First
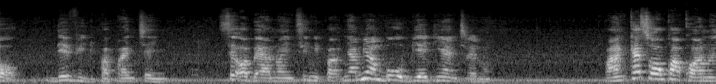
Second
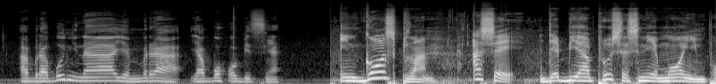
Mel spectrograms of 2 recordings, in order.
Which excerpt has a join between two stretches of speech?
second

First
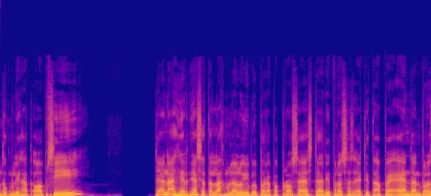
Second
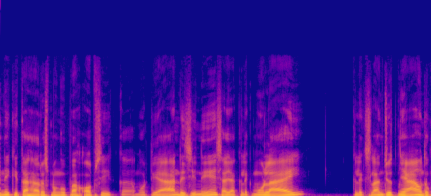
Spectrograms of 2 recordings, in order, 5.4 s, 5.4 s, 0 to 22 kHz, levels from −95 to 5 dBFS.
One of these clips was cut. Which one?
second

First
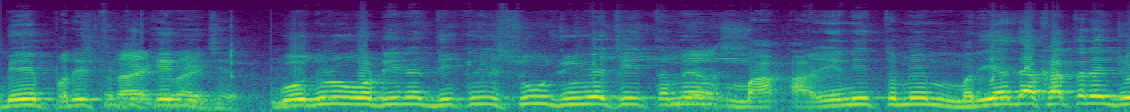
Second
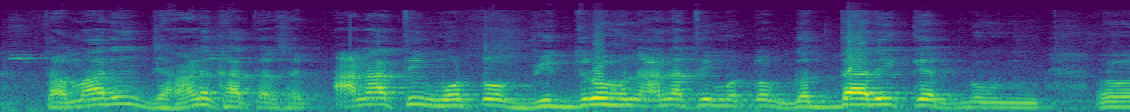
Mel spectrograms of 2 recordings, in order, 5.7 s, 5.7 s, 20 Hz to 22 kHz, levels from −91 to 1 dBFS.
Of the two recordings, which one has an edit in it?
first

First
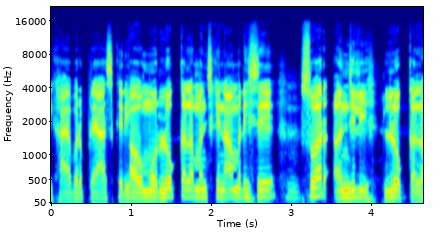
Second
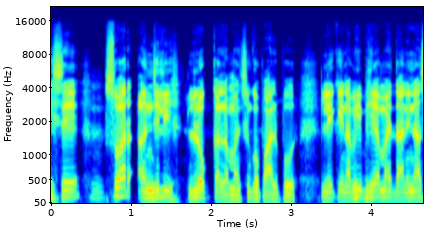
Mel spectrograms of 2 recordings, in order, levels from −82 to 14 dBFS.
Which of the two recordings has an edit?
first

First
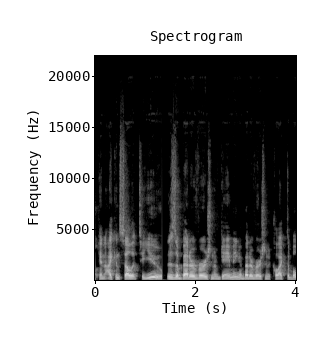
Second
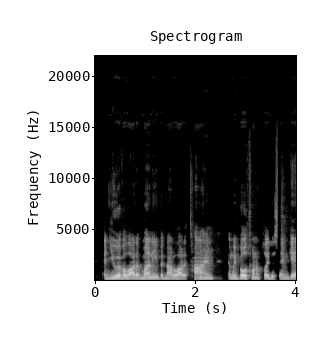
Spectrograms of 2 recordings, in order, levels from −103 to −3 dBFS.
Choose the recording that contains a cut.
first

